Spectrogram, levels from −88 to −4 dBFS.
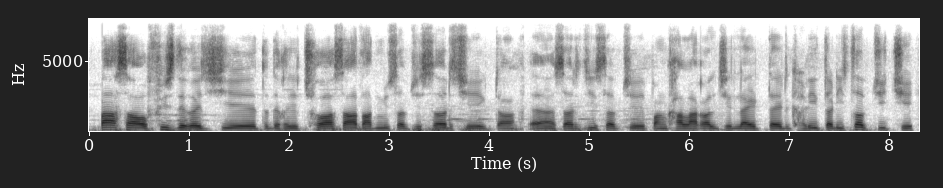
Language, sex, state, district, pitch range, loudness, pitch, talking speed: Angika, male, Bihar, Purnia, 130-140 Hz, -21 LUFS, 135 Hz, 150 wpm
